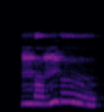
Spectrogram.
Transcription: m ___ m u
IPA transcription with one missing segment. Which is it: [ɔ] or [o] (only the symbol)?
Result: o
